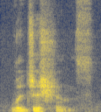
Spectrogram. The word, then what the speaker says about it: logicians: Logicians pronounced like magicians. Magicians. Logicians. Logicians. That's better. Like magician, but logic instead of magic.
